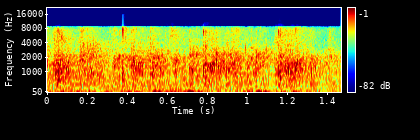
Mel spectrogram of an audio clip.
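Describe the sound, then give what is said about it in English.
An audience at the Tacoma Comedy Club claps steadily after a movie roundup segment. It is a dense, even wash of many hands applauding with no voices over it, holding at a constant moderate level throughout. “Probably the first time that's gotten applause at the end of it.”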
